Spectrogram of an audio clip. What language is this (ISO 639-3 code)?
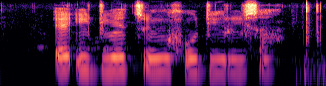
tsn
